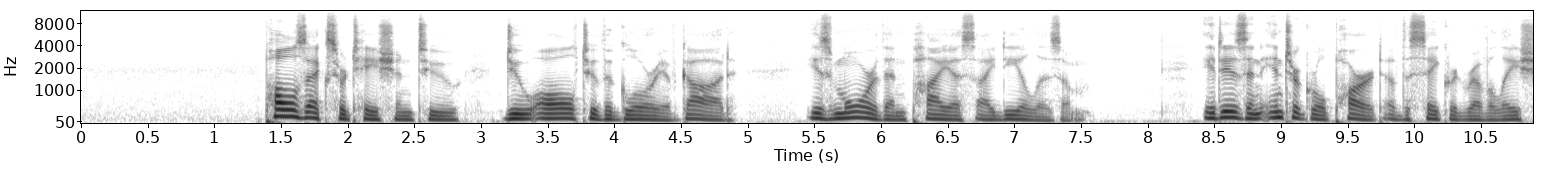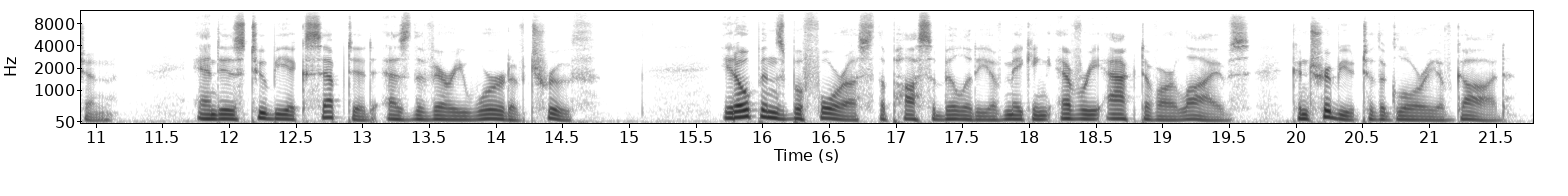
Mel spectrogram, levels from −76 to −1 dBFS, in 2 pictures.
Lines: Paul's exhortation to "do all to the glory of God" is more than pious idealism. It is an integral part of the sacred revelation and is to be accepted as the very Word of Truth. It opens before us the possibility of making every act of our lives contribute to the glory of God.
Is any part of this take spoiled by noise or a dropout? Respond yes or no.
no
